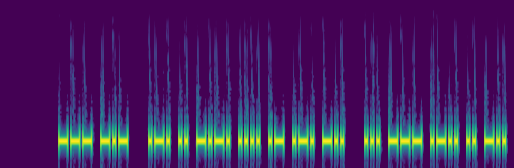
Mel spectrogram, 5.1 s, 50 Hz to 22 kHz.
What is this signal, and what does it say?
Morse code, heard as a keyed tone, about 40 wpm, 700 Hz. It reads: OK RICHARD SOLID
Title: Practice QSO - Exchange 3 - More Info - 40wpm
